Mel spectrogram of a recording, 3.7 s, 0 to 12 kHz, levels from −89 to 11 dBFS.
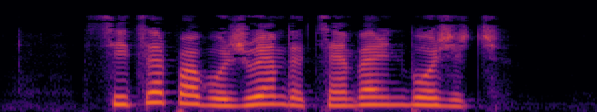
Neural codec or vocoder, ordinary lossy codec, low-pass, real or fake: none; MP3, 32 kbps; 7.2 kHz; real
